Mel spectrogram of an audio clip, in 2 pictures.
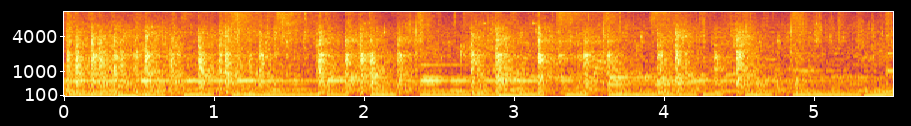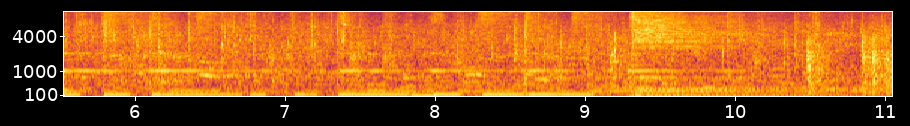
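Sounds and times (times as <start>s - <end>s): bass line: 0.0s - 11.0s
drums: 0.0s - 11.0s.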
